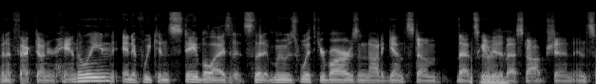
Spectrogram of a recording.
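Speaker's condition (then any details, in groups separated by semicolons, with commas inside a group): No condition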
